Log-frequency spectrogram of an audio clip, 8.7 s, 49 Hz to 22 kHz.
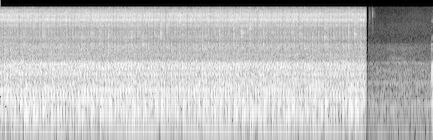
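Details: Home-built 1987 single-cylinder two-stroke opposed-piston model engine, variable compression, water cooled, 25 mm bore, 29 mm stroke, homemade carburetor, test run outdoors: loud, fast, even buzz for about seven seconds, then cuts off cleanly; runs smoothly.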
